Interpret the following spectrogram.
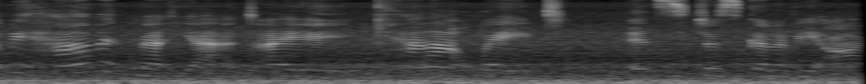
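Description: Steady low road and engine rumble inside a moving car's cabin, with someone talking over it for the first couple of seconds.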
